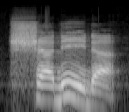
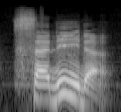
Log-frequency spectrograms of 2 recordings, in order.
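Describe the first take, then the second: First: It begins with a spread sh sound. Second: It begins with a sharp s sound. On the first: The speaker calls it right. "Tetapi yang benar adalah syadida" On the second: The speaker calls it wrong. "Jangan sampai kita baca sadida"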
